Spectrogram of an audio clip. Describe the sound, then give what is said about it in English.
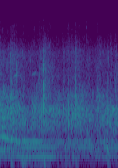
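An audience claps steadily for the leaders and people of the Fire Family, a dense, even patter of many hands at a moderate level, with a faint low hum beneath. “So let's give a round of applause to all the leaders and people and our Fire Family that have really stepped up this year.”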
